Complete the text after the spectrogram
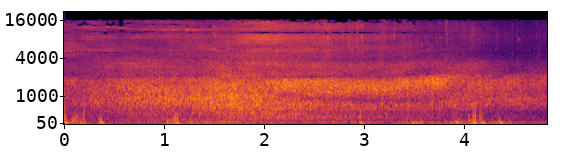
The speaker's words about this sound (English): Where's that car come from?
